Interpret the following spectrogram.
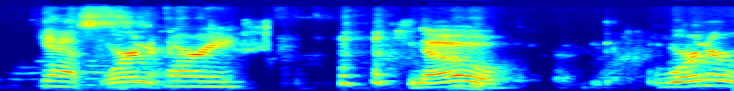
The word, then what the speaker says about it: Werner: we're in harry no werner with an a yes i always i used to actually get warner and i'm like nope it's an a um i've been married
